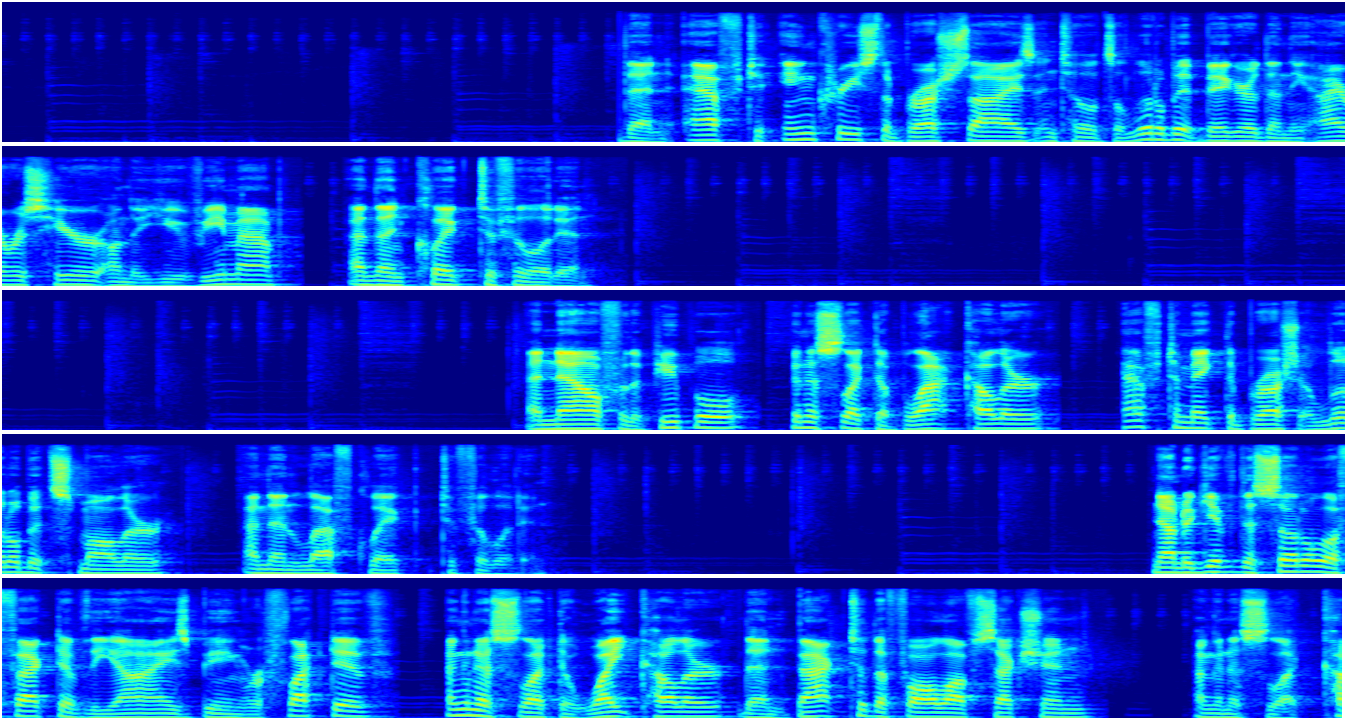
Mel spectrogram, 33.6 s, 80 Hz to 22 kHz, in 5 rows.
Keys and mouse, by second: 4.0 f, 8.8 click, 12.0 click, 15.1 f, 17.0 click, 21.2 f, 22.0 f, 23.5 click, 26.3 click, 28.1 shift+middle click, 28.8 f, 30.9 click.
